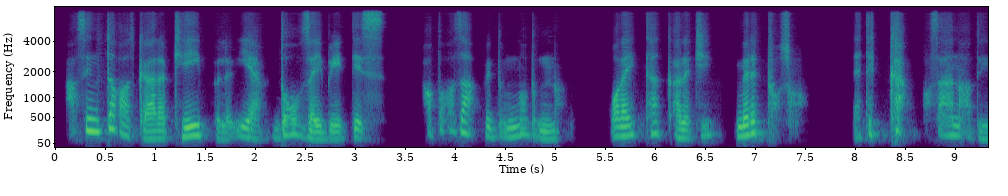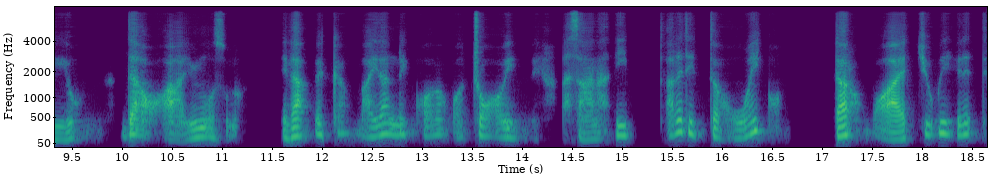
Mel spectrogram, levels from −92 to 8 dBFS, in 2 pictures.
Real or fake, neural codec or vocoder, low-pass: fake; codec, 16 kHz, 0.3 kbps, FocalCodec; 7.2 kHz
